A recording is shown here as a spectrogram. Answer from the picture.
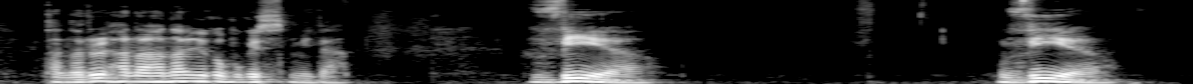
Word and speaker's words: wir: 이 W가 V 발음이 나게 됩니다. 그래서 이 W도 독일어 알파벳으로는 V라는 이름을 가지고 있습니다. 단어를 하나하나 읽어보겠습니다. Wir, wir.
